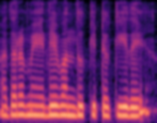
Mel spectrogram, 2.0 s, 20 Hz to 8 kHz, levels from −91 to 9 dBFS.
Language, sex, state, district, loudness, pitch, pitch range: Kannada, female, Karnataka, Bidar, -13 LUFS, 225 Hz, 215-225 Hz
